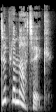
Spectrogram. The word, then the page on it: diplomatic: British English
